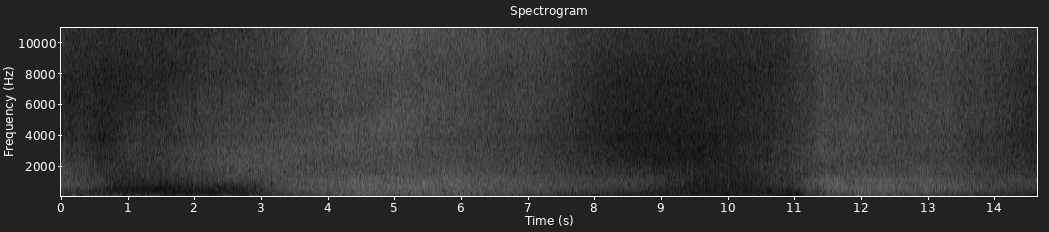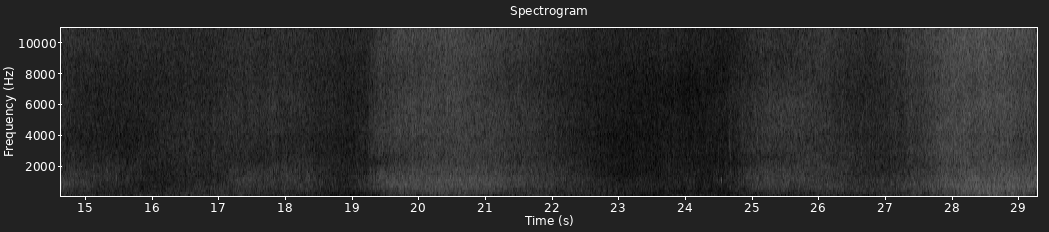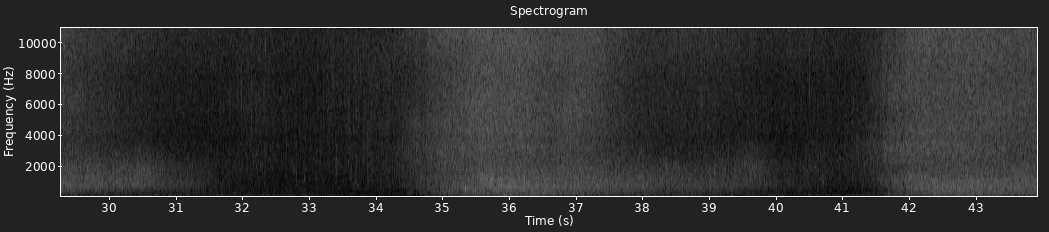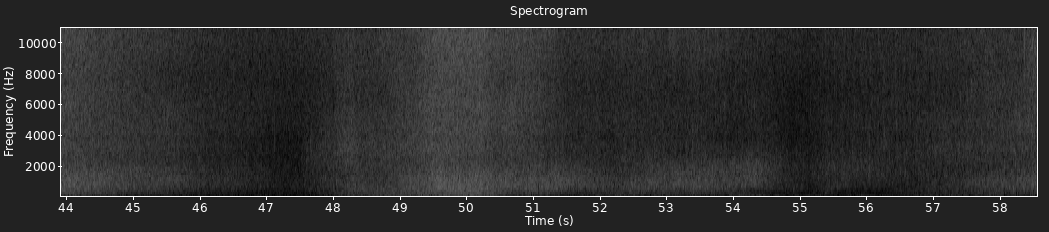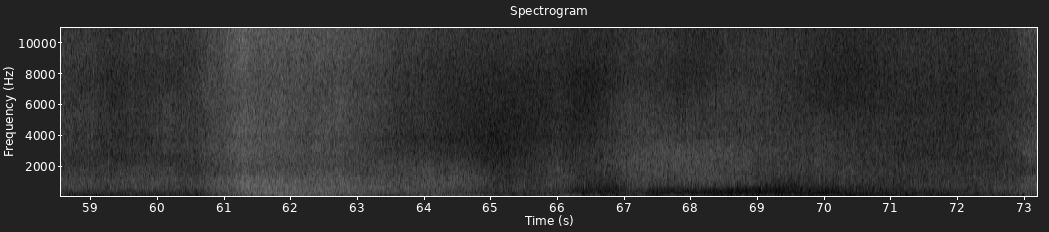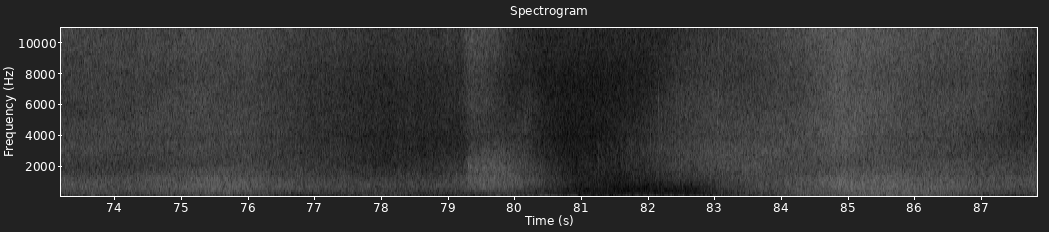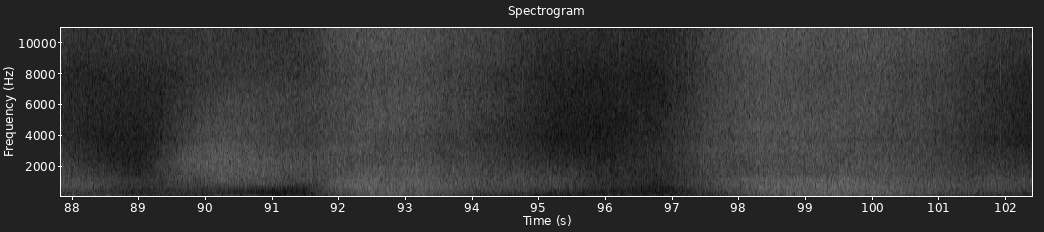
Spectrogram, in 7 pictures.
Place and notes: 豐原里, Taitung City - Waves
Waves, Very hot weather
Zoom H2n MS+XY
